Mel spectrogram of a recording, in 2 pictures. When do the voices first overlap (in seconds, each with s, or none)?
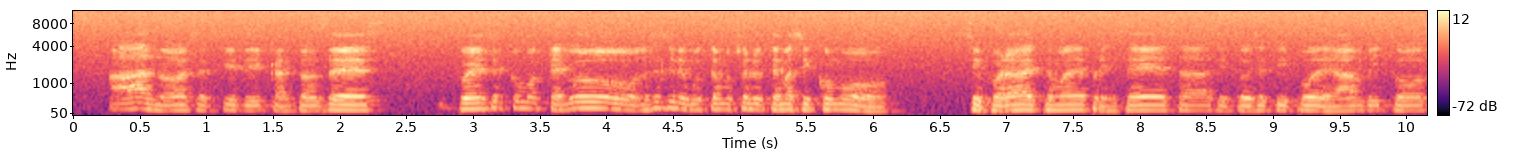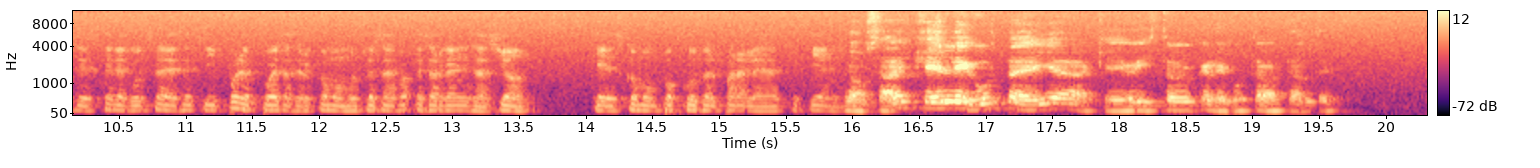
none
